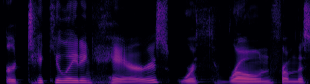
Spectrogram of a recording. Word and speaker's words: urticating: It's spelled U-R-T-I-C-A-T-I-N-G. Articulating.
